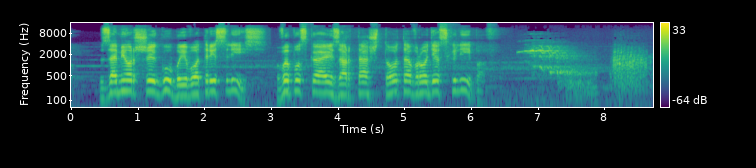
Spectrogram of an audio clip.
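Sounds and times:
speech: 0.4s - 6.4s
small horse neighing: 6.7s - 8.7s.

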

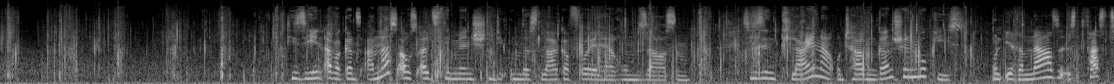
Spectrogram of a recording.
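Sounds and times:
footsteps walking toward a cave by a river: 0.0s - 11.1s
speech: 2.9s - 11.1s.

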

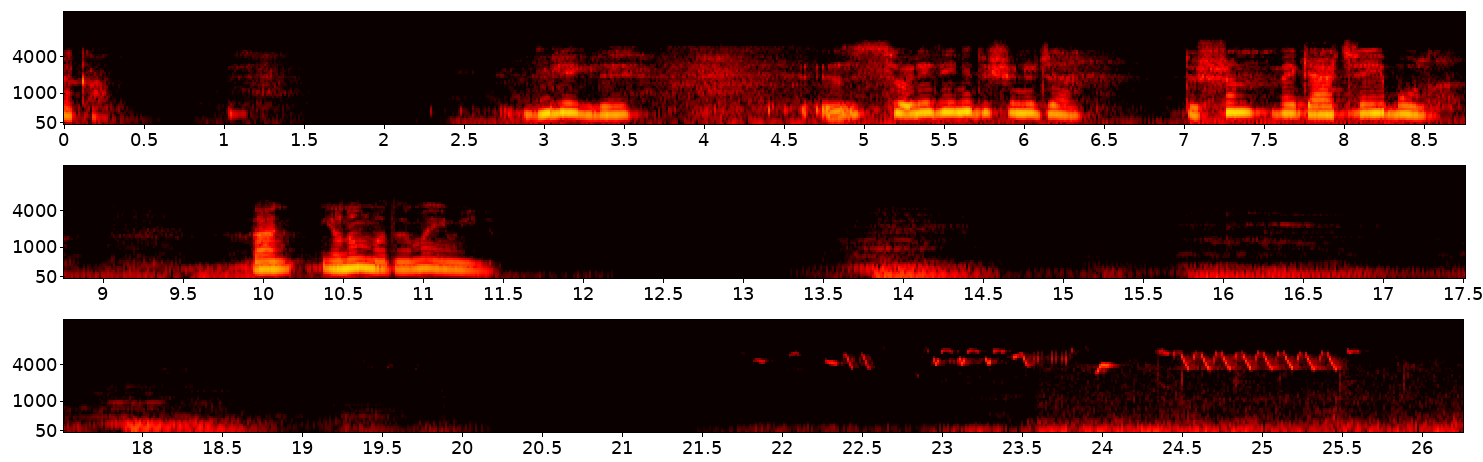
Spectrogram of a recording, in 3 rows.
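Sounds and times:
speech: 0.0s - 0.4s, 2.8s - 3.7s, 4.7s - 8.7s, 9.9s - 11.5s
birds chirping loudly in the morning: 21.7s - 26.2s.

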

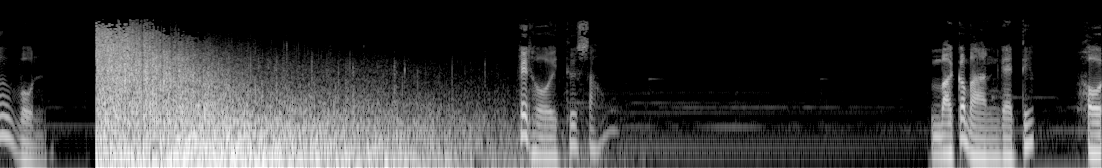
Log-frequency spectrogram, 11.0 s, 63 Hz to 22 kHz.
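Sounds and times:
speech: 0.0s - 0.6s, 5.2s - 6.1s, 9.3s - 11.0s
huge violent explosion: 1.0s - 5.4s.

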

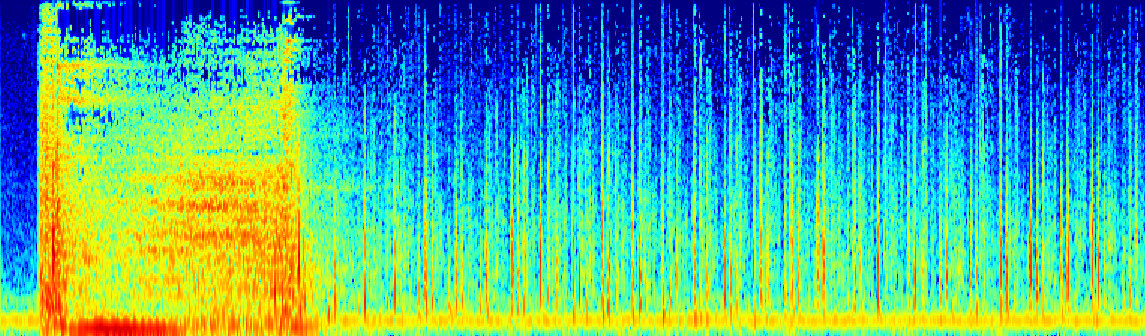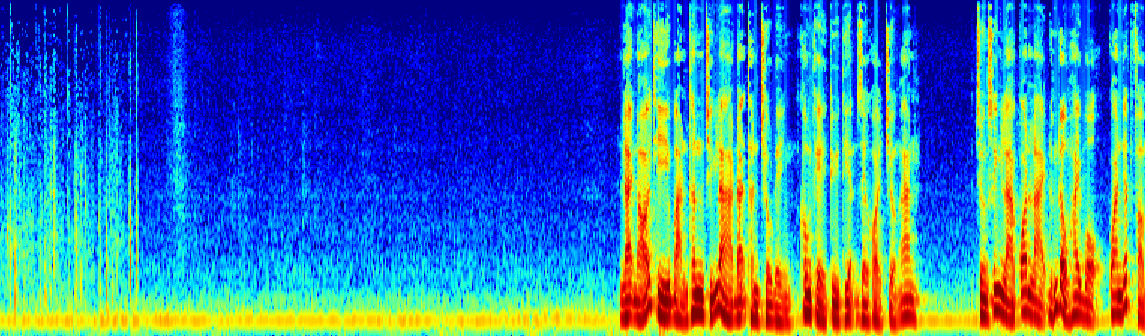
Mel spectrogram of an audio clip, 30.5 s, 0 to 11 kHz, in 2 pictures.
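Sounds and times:
loud rushing noise: 0.8s - 5.3s
horse hooves clip-clopping: 4.0s - 17.2s
speech: 23.6s - 27.6s, 28.3s - 30.5s.

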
